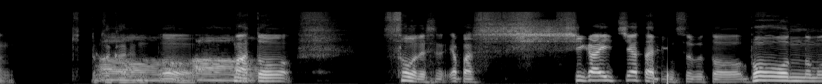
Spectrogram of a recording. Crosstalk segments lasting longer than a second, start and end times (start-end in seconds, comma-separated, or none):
1.0-2.8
